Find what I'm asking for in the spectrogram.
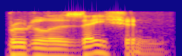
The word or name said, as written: brutalization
